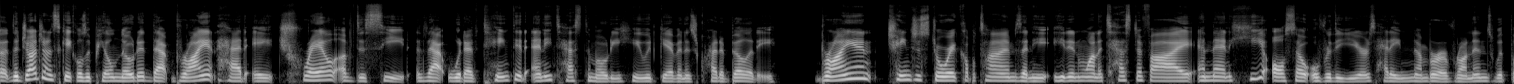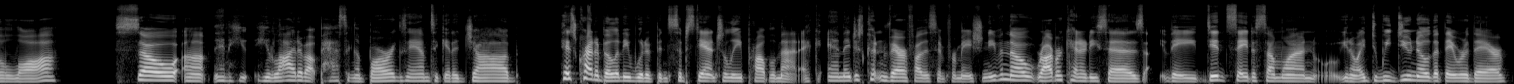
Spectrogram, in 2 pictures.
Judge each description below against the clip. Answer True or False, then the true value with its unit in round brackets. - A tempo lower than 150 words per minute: False (205 wpm)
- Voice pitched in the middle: True (165 Hz)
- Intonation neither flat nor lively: True (3.3 semitones)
